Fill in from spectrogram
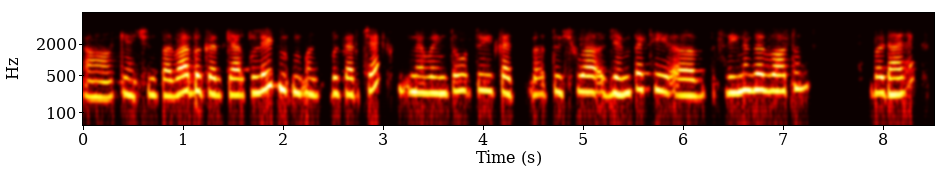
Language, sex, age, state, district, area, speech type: Kashmiri, male, 18-30, Jammu and Kashmir, Srinagar, urban, conversation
